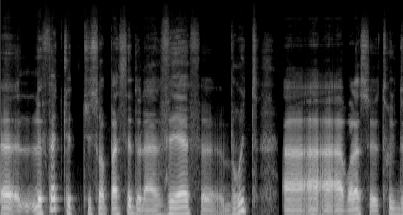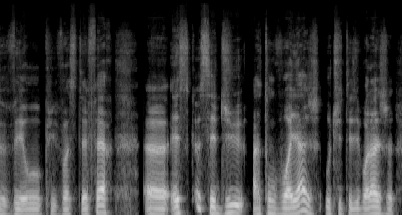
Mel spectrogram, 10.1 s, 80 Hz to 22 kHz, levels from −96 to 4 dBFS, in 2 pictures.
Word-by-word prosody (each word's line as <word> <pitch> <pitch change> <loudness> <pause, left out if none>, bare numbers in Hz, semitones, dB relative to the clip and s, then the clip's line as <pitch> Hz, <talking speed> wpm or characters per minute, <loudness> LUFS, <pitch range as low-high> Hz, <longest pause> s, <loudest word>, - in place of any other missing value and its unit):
heu, 460 -2 +4 0.2
le 125 - +5
fait 195 +9 0
que 130 - -3 0.2
tu - - -9
sois 115 0 -3
passé 110 +4 +1
de 110 - -3
la 90 0 -1
VF 115 +5 +2
heu, 90 -1 -4
brute 135 - -4 0.3
à 95 0 +1
à 95 - +2
à - - +4
voilà 95 +3 +2
ce 95 - -8
truc 105 +4 -5
de 100 -2 -5
VO 100 +2 -1
plus 95 -1 -12
VOST 100 +2 -3
FR 135 +5 +3 0.4
heu, 105 -1 +5
est-ce 125 +1 +2
que 220 - -6
c'est 130 - +1
dû 135 +5 +1
à 105 0 -1
ton 120 +2 -3
voyage 110 +6 +3
où 115 - -4
tu 110 - -9
t'es 110 - -5
dit: 110 - -3
«Voilà, 110 +3 +4
je 105 -3 -4
110 Hz, 220 wpm, -24 LUFS, 100-125 Hz, 0.4 s, le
